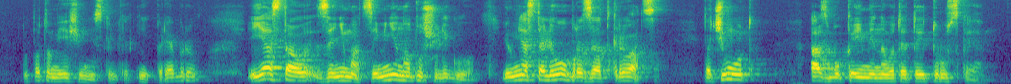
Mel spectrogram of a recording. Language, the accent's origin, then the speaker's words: Russian; Altai Krai, Russia; born there; родился на Алтае. Предки жили все с Алтая. Ну, как всегда, я в 1966 году родился, 9 августа.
